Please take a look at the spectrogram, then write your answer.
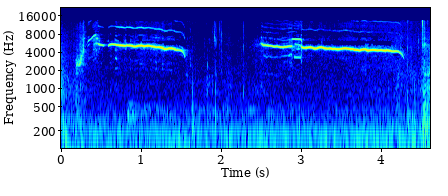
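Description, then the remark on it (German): Two long, thin, very high-pitched, almost toneless whistles, each about a second long and slightly falling in pitch, separated by a short pause; a songbird's alarm call given when a falcon or sparrowhawk approaches in flight, against a faint background hum. “dann äußern viele Vogelarten einen sehr ähnlichen Ton, der auch universell verstanden wird, ein sehr hohes, fast tonloses Ziehen.”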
